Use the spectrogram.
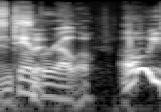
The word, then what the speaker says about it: Tamburello: It's and Tamburello.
